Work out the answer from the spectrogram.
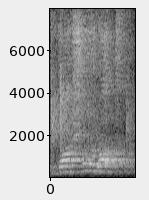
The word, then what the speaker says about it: দশরথ: যেমন ধরো দশরথ একটা শব্দ, সেটাকে আধুনিক বাংলায় কেমন ভাবে উচ্চারণ করা হয়, থ, অর্থাৎ কি না থয়ে বসন্তযুক্ত অ ছিল এখানে, এই অটা কিন্তু এখন উচ্চারণে লুপ্ত হয়ে গেছে। কিভাবে আমরা উচ্চারণ করি না, সেটাকে আমরা উচ্চারণ করি দশরথ হসন্ত, এইভাবে, অর্থাৎ এখানে যে একটা অ ছিল ব্যঞ্জন বর্ণটার সাথে, সেটা কিন্তু লুপ্ত হয়ে গেছে। 2 নম্বর দেখো মধ্যম পুরুষে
